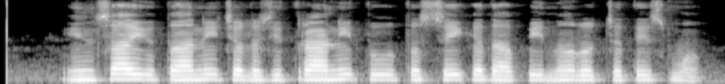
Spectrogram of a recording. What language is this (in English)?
Sanskrit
